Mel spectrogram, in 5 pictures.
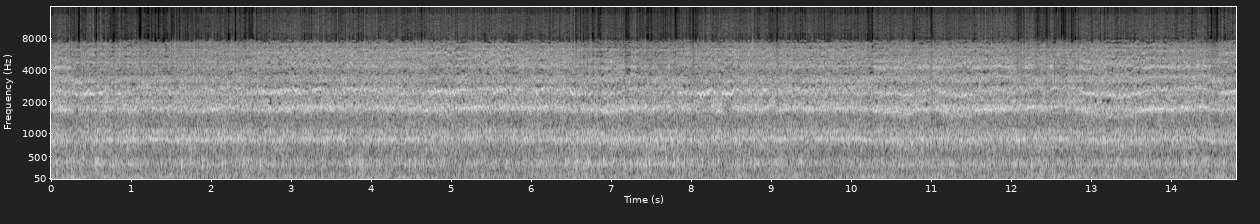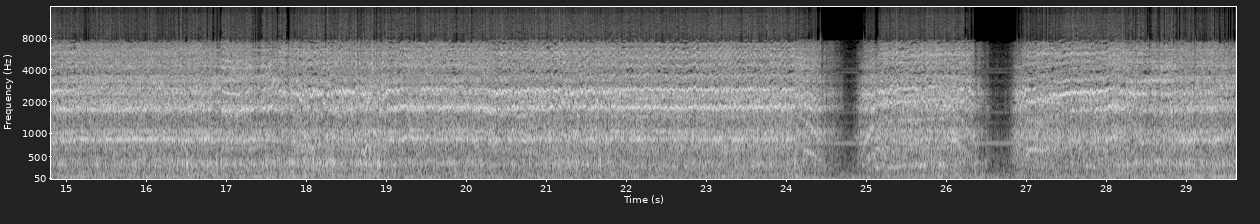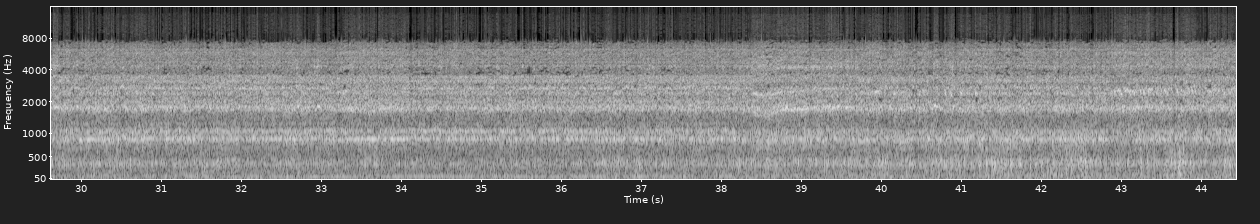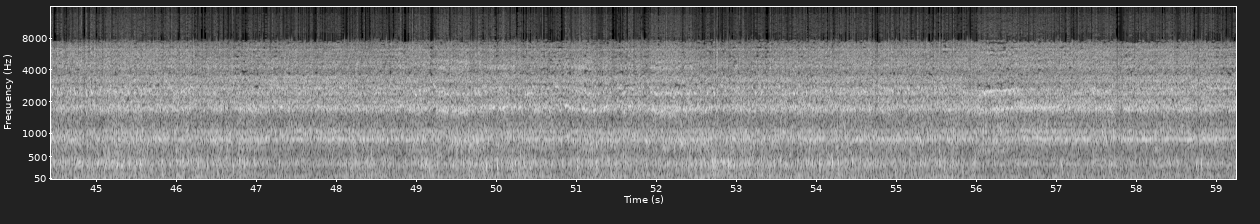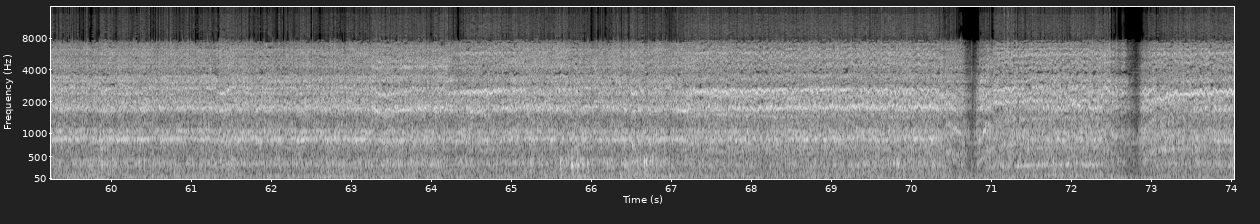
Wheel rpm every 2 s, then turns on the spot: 220, 230, 230, 230, 230, 230, 220, 230, 230, 220, 220, 210, 120, 130, 220, 230, 230, 230, 240, 230, 230, 230, 230, 240, 230, 230, 230, 230, 230, 230, 230, 230, 220, 230, 210, 150, 150.
none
